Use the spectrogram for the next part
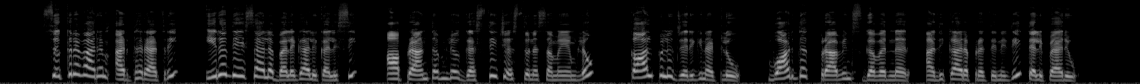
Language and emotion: Telugu, neutral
